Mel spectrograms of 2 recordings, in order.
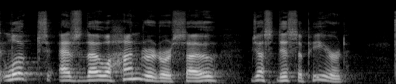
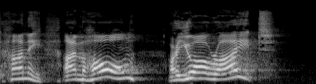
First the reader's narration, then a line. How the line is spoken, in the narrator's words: I rushed in the door and shouted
